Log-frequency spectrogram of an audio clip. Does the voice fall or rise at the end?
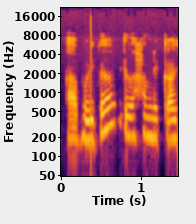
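fall. The pitch falls at the end like a statement. It states the answer.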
